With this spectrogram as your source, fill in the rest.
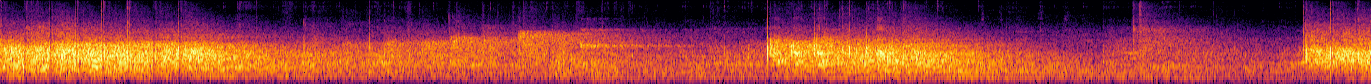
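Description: A ping pong ball bounces on a table with light clicks.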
